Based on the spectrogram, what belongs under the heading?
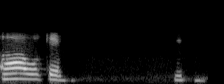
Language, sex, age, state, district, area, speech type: Tamil, female, 18-30, Tamil Nadu, Pudukkottai, rural, conversation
